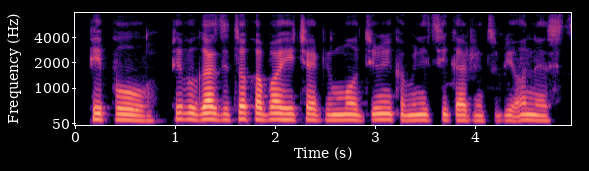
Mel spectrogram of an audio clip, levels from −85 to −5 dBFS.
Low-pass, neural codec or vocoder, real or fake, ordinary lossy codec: none; none; real; none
